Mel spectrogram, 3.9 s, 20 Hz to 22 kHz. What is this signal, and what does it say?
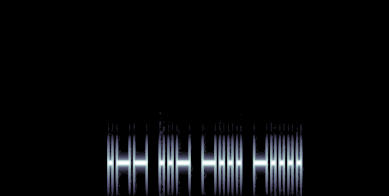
Morse code, heard as a keyed tone, about 28 wpm, 700 Hz. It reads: WUB6
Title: Four Challenging Letter-Number Combinations 28wpm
